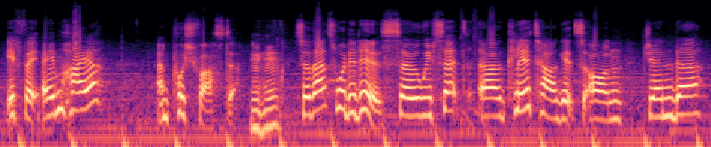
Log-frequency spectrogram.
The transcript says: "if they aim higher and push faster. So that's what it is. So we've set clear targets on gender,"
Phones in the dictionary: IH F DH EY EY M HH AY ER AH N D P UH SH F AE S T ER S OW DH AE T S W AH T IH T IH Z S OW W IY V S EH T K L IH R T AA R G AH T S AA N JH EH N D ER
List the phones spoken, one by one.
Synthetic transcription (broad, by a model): IH F DH EY EY M HH AY ER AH N P UH SH F AE S T ER S OW DH AE T S W AH T IH T IH Z S OW W IY V S EH T K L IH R T AA R G AH T S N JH EH N D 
